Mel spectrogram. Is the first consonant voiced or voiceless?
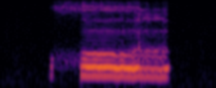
voiceless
